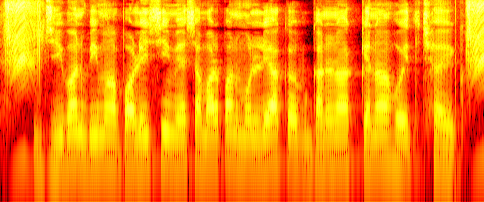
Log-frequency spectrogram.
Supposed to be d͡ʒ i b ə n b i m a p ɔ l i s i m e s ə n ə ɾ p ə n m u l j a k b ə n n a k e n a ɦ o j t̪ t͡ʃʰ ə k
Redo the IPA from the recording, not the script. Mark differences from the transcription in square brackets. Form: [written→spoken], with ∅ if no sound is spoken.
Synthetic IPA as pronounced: d͡ʒ i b ə n b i m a p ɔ l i s i m e s ə [n→m] ə ɾ p ə n m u l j a k [b→ɡ] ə n n a k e n a ɦ o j t̪ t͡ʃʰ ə k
